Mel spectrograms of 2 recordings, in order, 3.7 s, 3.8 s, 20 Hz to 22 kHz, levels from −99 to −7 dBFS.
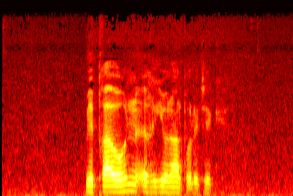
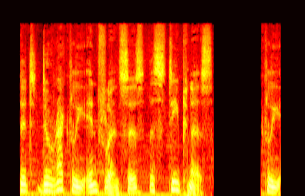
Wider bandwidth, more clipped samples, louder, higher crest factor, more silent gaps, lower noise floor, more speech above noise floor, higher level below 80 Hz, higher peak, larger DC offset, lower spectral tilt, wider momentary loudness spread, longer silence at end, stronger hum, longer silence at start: first, 15.5 kHz vs 13.5 kHz; neither; second, -22 LUFS vs -19 LUFS; about the same, 20 dB vs 16 dB; second, none vs 2.67-3.26 s; second, -54 dBFS vs under -90 dBFS; second, 32 dB vs over 71 dB; second, -54 dBFS vs -36 dBFS; about the same, -4 dBFS vs -4 dBFS; neither; first, -6 dB/octave vs -4 dB/octave; first, 22 LU vs 6 LU; first, 1.05 s vs 0.3 s; neither; first, 1.05 s vs 0.25 s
